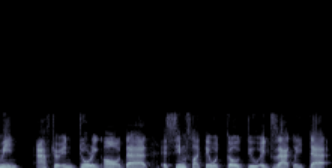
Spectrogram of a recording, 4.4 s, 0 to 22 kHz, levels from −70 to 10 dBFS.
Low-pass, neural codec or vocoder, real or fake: 7.2 kHz; none; real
